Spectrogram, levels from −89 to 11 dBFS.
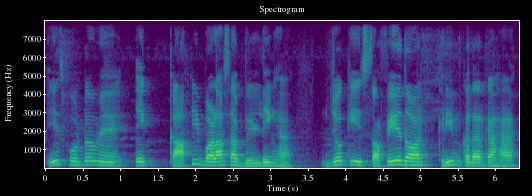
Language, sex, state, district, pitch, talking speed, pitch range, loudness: Hindi, male, Jharkhand, Garhwa, 180 Hz, 150 wpm, 155-190 Hz, -17 LUFS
